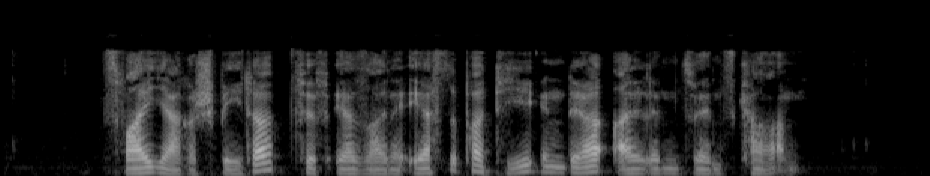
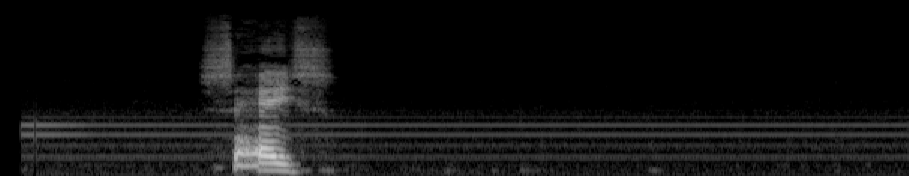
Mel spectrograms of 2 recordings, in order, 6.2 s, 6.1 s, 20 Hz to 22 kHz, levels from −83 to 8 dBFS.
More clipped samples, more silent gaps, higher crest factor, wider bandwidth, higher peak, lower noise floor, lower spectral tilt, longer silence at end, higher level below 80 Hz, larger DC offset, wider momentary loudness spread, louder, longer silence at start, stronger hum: neither; neither; about the same, 24 dB vs 24 dB; second, 10 kHz vs 13.5 kHz; second, -8 dBFS vs -4 dBFS; first, -75 dBFS vs -58 dBFS; about the same, -4 dB/octave vs -5 dB/octave; second, 0.9 s vs 3.95 s; about the same, -68 dBFS vs -70 dBFS; neither; second, 11 LU vs 25 LU; second, -31 LUFS vs -19 LUFS; second, 0.7 s vs 1.4 s; neither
